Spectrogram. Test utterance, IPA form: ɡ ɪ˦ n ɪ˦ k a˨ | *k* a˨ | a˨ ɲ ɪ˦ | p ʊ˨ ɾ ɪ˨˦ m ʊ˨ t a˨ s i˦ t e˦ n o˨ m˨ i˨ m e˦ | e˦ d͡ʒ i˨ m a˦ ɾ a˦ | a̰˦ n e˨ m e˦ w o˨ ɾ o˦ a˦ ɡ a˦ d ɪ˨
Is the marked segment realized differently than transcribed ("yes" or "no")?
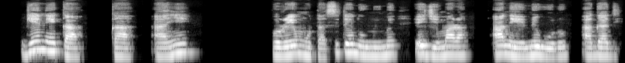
no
